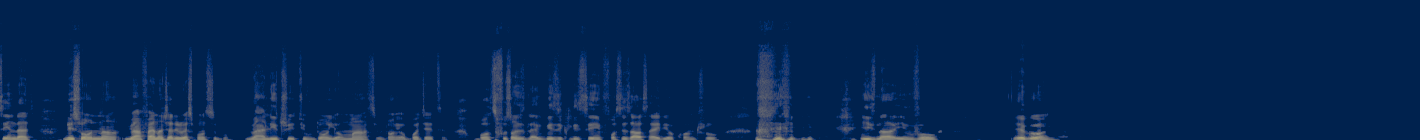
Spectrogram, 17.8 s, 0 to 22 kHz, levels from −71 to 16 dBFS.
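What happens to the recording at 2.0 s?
At 2.04 s, between "one now you are" and "responsible you are literate", the level of the speech and the background drops together by about 2 dB in a single step: a microphone volume stepped down. The likely cause is the call software judging the input too hot and lowering the device's capture volume at once. On a waveform the envelope steps down abruptly at that instant, and a spectrogram shows every band dimming together.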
